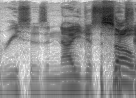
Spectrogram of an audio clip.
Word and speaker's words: Reese's: It's about rhyming with the word pieces. Reese's Pieces. Reese's Pieces. Reese's Pieces. Whatever. Right, yeah, exactly. Yeah, exactly. It's not Reese's Feces, which would be the way that it would rhyme the other way.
